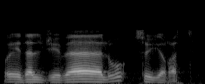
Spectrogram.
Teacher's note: الجبال مد طبيعي ليس فيه زيادة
